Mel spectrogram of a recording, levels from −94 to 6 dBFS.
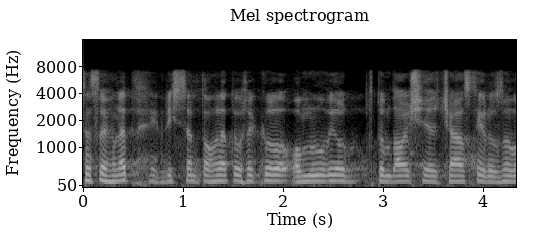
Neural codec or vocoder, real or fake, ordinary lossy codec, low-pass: codec, 16 kHz, 2 kbps, FreqCodec, larger model; fake; Opus, 64 kbps; 7.2 kHz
